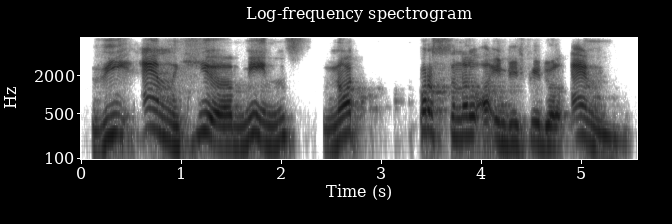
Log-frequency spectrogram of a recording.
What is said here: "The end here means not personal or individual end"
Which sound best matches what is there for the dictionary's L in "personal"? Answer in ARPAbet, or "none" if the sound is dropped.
L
